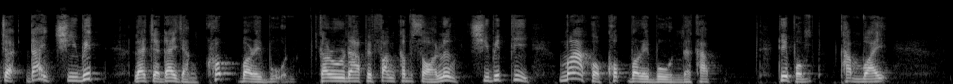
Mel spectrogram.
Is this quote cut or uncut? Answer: uncut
